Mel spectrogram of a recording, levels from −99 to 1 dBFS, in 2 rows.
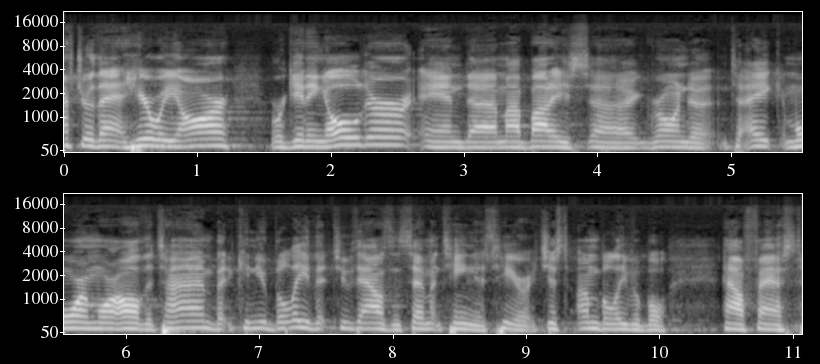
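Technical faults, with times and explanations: No technical faults detected.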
